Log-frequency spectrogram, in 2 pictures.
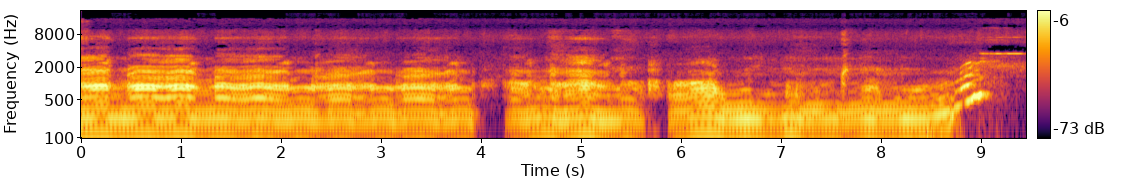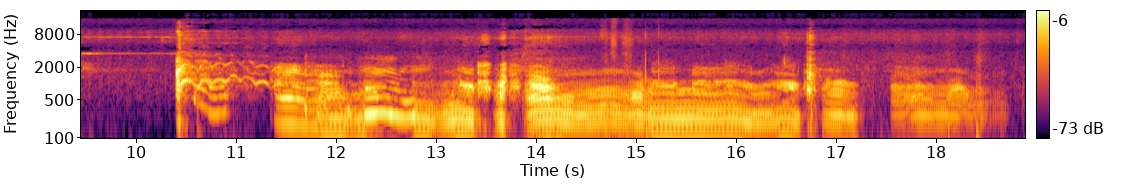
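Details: A beagle grumbles and whines in long, wavering, voiced complaints while having its tummy rubbed, which it dislikes, with one sliding rise into a high whine.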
